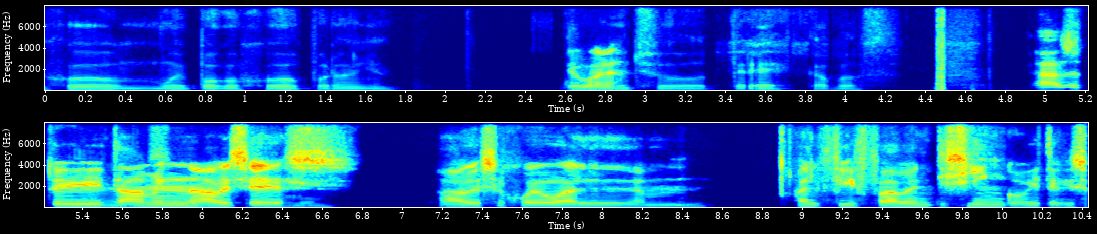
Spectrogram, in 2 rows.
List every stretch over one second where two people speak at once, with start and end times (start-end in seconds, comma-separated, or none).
5.3-6.7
